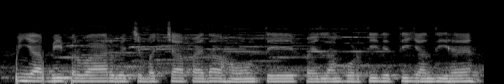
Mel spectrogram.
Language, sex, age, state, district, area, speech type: Punjabi, male, 30-45, Punjab, Bathinda, urban, spontaneous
